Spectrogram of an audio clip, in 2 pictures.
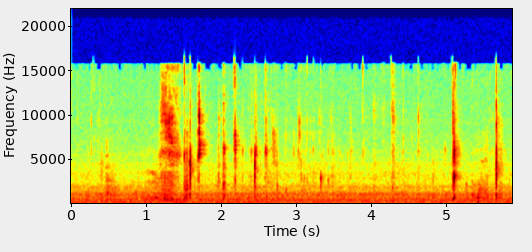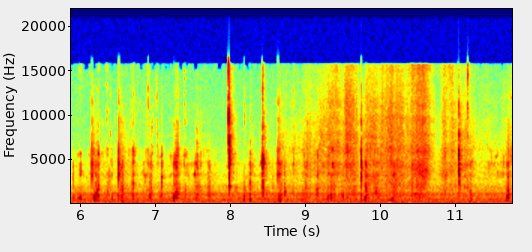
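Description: Close-miked chewing of grilled clam meat: soft wet mouth noises and sharp little clicks at irregular intervals.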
